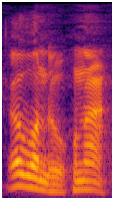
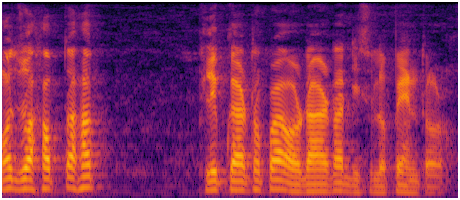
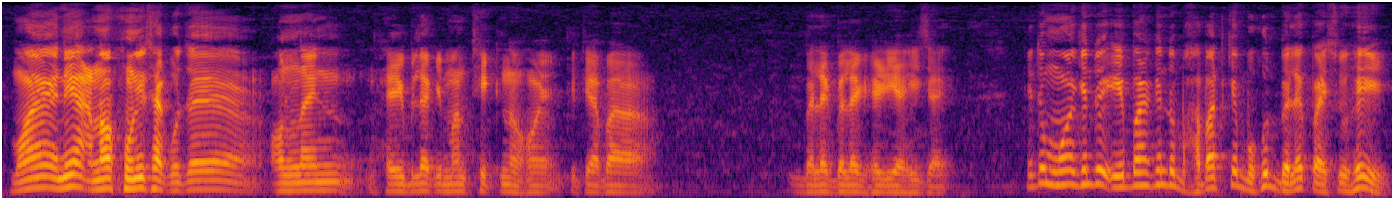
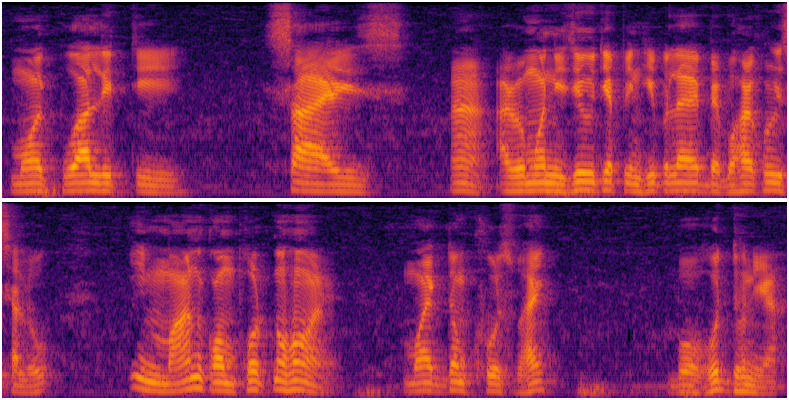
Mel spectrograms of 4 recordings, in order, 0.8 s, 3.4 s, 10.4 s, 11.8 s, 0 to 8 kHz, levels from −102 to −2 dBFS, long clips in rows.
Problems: constant background noise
